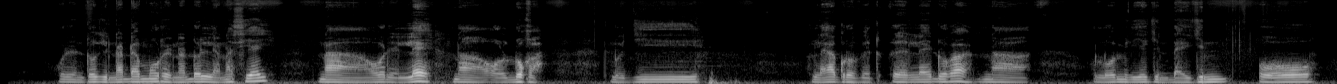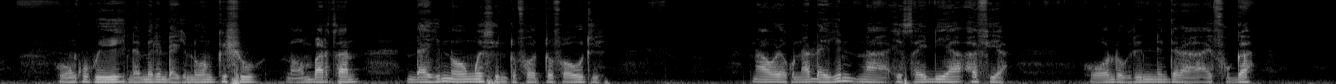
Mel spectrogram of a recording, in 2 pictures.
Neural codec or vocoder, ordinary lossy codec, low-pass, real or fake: none; none; none; real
